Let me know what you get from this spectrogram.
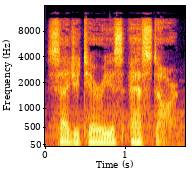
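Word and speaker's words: Sagittarius A*: It is called Sagittarius Asterisk, pronounced Sagittarius Aar.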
